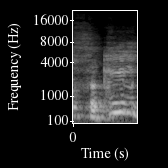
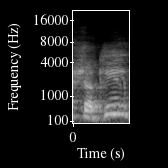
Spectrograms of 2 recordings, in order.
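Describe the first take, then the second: First: The word starts with an 's' sound. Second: The word starts with a 'sh' sound. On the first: It changes the meaning. "सकील कह देंगे" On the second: It means good-looking. "अगर आप शकील को सकील कह देंगे"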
